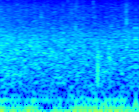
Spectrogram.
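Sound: rain falling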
